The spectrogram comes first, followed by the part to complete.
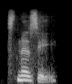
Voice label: "snazzy", Indian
